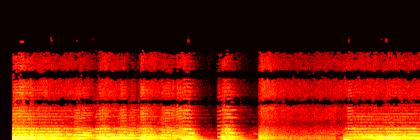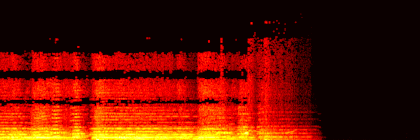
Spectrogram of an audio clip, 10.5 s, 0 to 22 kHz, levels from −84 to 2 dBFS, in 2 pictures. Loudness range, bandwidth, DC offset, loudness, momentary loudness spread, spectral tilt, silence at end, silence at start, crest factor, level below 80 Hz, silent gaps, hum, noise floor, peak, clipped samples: 4 LU; 14.5 kHz; under 0.1%; -15 LUFS; 14 LU; -6 dB/octave; 1.55 s; 0.15 s; 14 dB; -30 dBFS; none; none; -82 dBFS; 0 dBFS; under 0.1%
